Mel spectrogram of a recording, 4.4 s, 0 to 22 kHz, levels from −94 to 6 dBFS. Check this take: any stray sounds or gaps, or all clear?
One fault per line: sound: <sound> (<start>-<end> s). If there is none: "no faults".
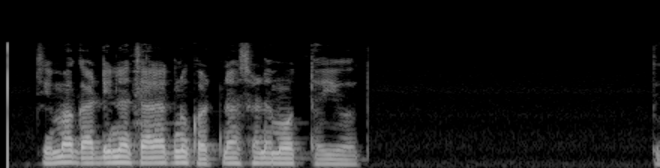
no faults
